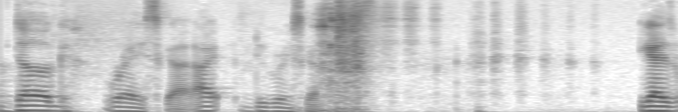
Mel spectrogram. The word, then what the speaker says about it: Dougray: It's literally Doug Ray. – Dougray. – As one word. – Yeah. – Oh, no. – It's Doug Ray.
